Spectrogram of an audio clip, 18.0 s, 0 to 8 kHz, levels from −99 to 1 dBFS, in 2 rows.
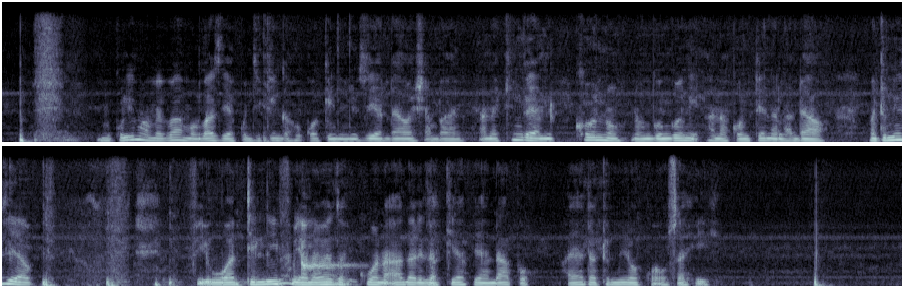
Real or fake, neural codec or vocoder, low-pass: fake; codec, 16 kHz, 16 kbps, FunCodec, trained on Chinese and English, 50 frames a second; 7.2 kHz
